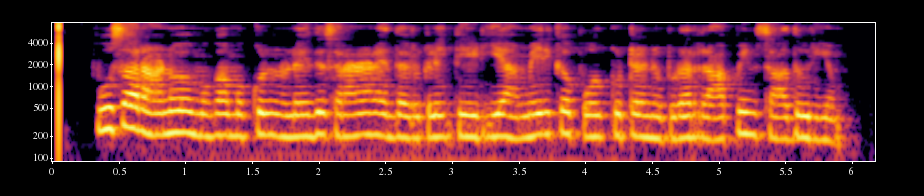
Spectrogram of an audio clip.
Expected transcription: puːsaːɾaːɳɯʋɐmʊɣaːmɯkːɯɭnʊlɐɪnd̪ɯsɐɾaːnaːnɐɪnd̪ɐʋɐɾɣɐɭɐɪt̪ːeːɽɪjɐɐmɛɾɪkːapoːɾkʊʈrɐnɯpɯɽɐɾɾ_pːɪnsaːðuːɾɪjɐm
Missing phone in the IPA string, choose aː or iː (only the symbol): aː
